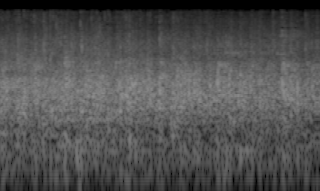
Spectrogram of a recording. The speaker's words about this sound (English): Some churches have a culture of like, amen, preach it. That was that. That applause. That's our version of that.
